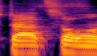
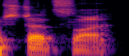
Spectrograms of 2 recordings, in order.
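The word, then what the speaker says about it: Stützle: that pronunciation everybody does it was stutzel and then all of a sudden it became stutzla okay and i was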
